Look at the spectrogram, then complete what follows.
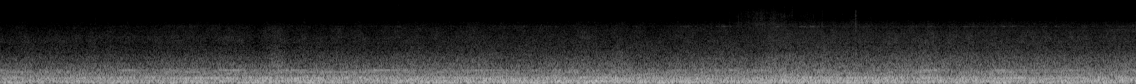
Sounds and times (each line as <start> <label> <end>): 0.0 wind passing through it 11.3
